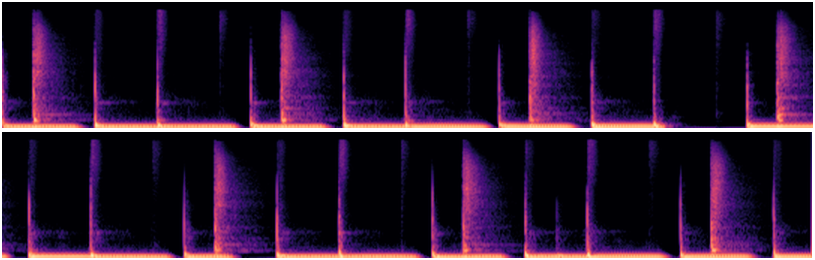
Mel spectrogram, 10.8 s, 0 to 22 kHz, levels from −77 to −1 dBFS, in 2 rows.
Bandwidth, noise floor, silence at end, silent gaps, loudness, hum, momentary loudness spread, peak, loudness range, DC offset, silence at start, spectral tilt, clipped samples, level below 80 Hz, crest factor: 11.5 kHz; -57 dBFS; 0 s; none; -18 LUFS; none; 4 LU; -2 dBFS; 1 LU; under 0.1%; 0 s; -6 dB/octave; under 0.1%; -16 dBFS; 14 dB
